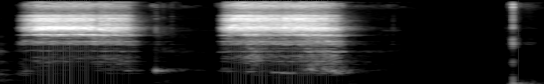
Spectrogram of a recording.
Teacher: یاد رکھیے گا، اگر ہم سیٹی بجائیں تو سیم جو سیٹی والا سٹائل ہے وہی سٹائل ہمارا سین پڑھنے کا ہے۔ زبان کی نوک اوپر نیچے کے سامنے والے دانتوں کے درمیان آئے گی۔ یاد رکھیے گا، ٹچ نہیں کرنا، زبان کی نوک نے اوپر نیچے کے دانتوں کو ٹچ نہیں کرنا، بلکہ جسٹ درمیان میں آ جائے گی، سین، سین۔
